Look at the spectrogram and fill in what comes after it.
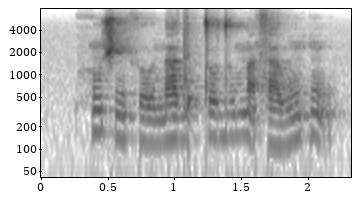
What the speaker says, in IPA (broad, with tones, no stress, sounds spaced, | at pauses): h ũ˦ ʃ ĩ˨ θ o˨ ʊ̯ n ä˦ d ɛ˦ ʔ t o˦ d u˦ m ã˦˨ sʰ ä˨ w ũ˦ p ũ˦˨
